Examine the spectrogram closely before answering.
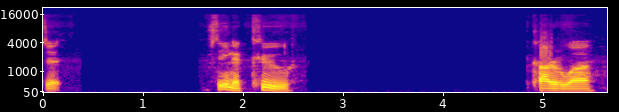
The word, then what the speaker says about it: Nicaragua: Nicaragua, I think that's how you say it. I was saying Nicaragua, but apparently that's wrong.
